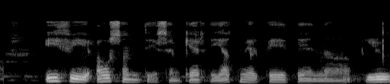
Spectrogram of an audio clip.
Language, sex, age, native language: Icelandic, male, 18-19, Polish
